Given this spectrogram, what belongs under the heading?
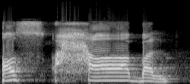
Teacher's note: صاد کے بعد جو ہا ہے یہ ہا بریک ہے، اس کو بھاری ساؤنڈ میں نہیں پڑھنا۔ اصحابل حابل، اس طریقے سے اصحابل پڑھیں گے تو یہ غلط طریقہ ہے۔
